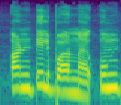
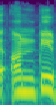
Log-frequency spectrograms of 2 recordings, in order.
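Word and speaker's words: until: हम क्या पढ़ते हैं अटिल नहीं पढ़िए ठीक है अनटिल पढ़ना है क्या पढ़ना है अनटिल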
